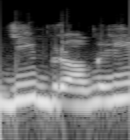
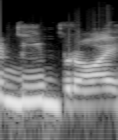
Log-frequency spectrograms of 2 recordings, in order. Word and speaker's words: de Broglie: जो है वो एक्चुअली डी ब्रॉगली नहीं है, डी ब्रॉय है। ठीक है, एनसीईआरटी में लिखा है कि हम उसको प्रोनाउंस डी ब्रॉय के तरीके से करते हैं, बट लोग डी ब्रॉगली पढ़ते हैं जिन्होंने एनसीईआरटी नहीं पढ़ी होती।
